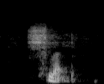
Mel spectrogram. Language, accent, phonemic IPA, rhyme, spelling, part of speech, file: English, Southern England, /ʃlɛp/, -ɛp, schlepp, verb / noun, LL-Q1860 (eng)-schlepp.wav
- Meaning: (verb) Alternative form of schlep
